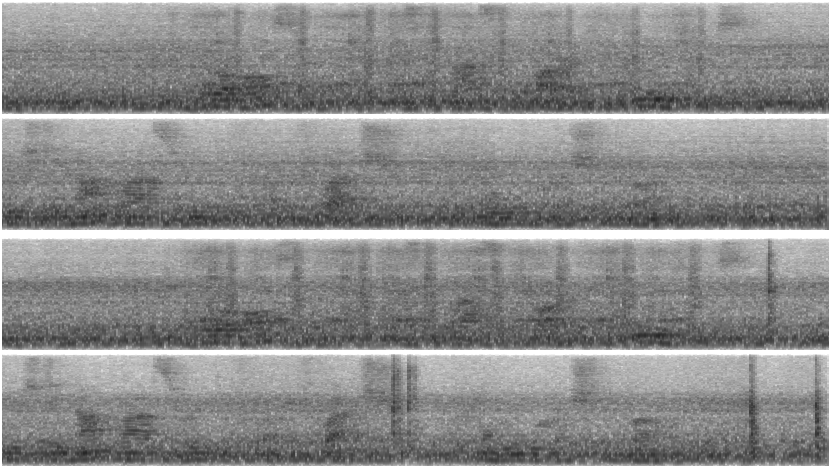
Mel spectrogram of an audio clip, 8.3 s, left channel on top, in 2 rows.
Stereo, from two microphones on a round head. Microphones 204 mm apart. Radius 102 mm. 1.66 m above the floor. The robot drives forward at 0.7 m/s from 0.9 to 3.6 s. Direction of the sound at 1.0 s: 15° left (ahead or behind).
